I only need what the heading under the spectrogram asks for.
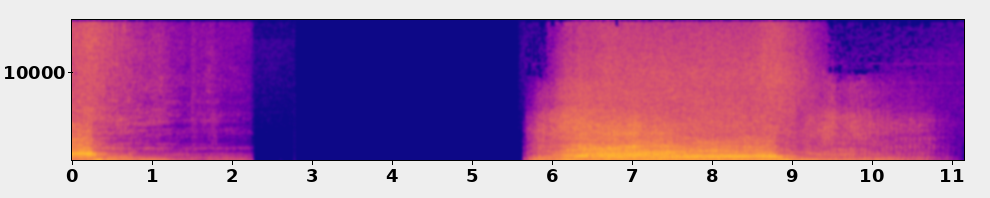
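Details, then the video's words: Two bouts from a Congo hippopotamus: the tail of a rumbling call fading out, several seconds of silence, then a fresh loud, rasping roar of about three seconds ending in a brief low grunt. "Hippo (Congo) Sounds"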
